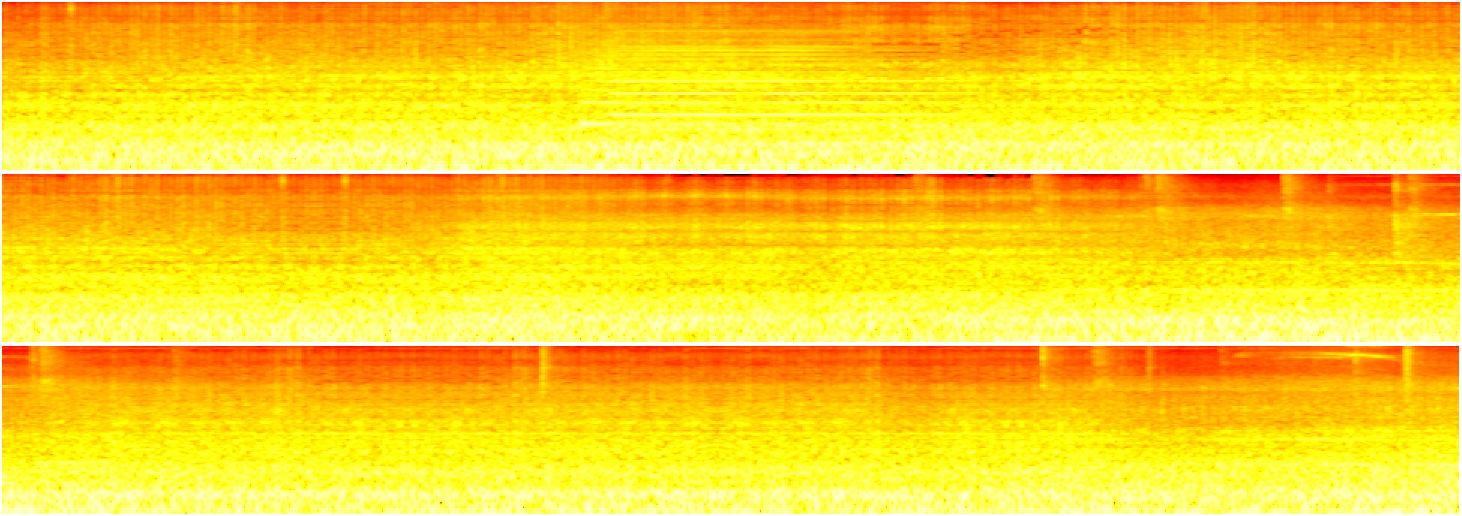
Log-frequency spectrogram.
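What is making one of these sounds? Train wheels rumble along the rails.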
